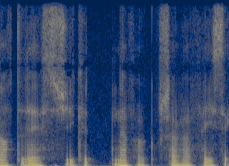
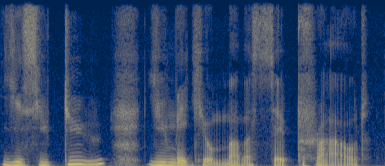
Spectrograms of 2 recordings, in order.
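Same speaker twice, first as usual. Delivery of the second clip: strange, slow, condescending, patronizing voice; 3 semitones higher than usual. Victoria squeezes her daughter Biddy's cheeks and speaks in a strange, patronizing tone. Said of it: "speaking in a strange, patronizing tone".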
